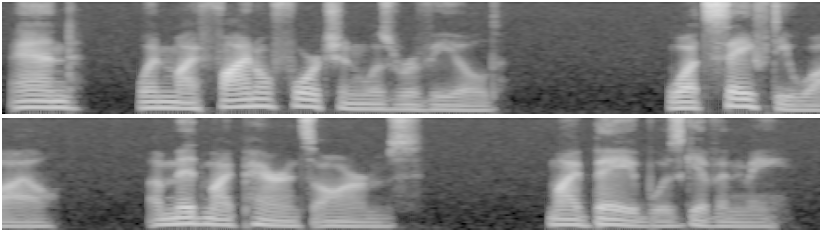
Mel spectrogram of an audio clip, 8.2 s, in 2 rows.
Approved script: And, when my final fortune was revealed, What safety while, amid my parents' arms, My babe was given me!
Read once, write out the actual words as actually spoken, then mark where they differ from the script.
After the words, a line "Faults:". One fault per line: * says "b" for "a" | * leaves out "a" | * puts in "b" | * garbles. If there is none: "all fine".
And, when my final fortune was revealed, What safety while, amid my parents' arms, My babe was given me!
Faults:
all fine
